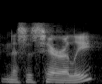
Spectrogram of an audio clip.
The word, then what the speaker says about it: necessarily: often say not necessarily it's an adverb and it has five syllables stress in the first so look here that's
